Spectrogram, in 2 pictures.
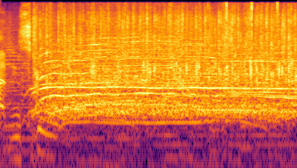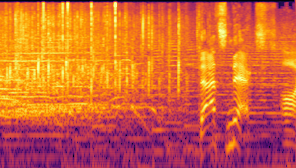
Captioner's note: cheers and applause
